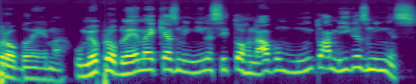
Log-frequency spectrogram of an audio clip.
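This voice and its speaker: A man with a Belo Horizonte accent, high-pitched and animated, with lively intonation at a moderate pace, on a very clean recording with a silent background and a dry, close sound with no echo. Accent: Belo Horizonte (mineiro). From Minas Gerais, Brazil. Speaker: YouTuber interviewer. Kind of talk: casual chat.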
